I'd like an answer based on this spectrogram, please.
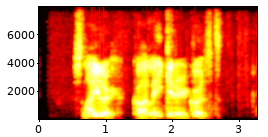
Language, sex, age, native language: Icelandic, male, 14, Icelandic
